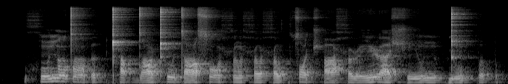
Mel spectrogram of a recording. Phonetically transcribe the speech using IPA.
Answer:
x ũ n ĩ tˤ ɑ̃ ʔ ə k ʈʰ a ʔ dˤ a ʈʰ ũ t ɑ sˤ ũ ħ ũ ħ u ħ o k sˤ u t͡ʃʼ ɑ ħ u ɭ ĩ ɭ a ʃ ĩ u̯ n u k ɖ ũ ʔ p ə p

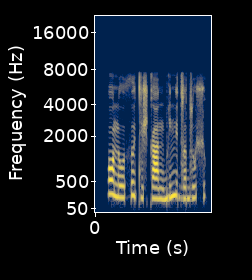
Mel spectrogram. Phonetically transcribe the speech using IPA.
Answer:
ɔ n oː θ ɯ tʲ a ʃ k aː n b i nʲ a d͡z ɤ d͡z u ʃ

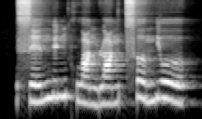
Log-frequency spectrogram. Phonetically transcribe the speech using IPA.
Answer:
s e˨˦ ɪ̯ n̪ y˦ n kʰ w ɑ˨˩ ŋ ɻ ɑ˨˦ ŋ t͡sʰ ɤ˥˨ n̪ j o˥˨ ʊ̯

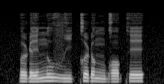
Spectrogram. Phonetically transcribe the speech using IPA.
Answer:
ʊ ɽ e n u v i k ʊ ɽ ʊ ŋ ɡ ɔ k e

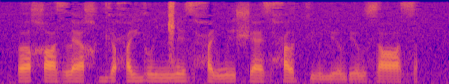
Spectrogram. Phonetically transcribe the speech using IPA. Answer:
ʌ˨ χ ɑ˨ z l æ˨ χ ɡʲ ʊ˦ ħ ɪ˦ j ʊ˦ i̯ ŋ͡ǁ ɪ˦ z ħ ɪ˨ w ɪ˦ ʃ æ˦˨ z ħ ʌ˦ kʲ ʊ˨ lʲ ʌ˨ u̯ ɾʲ ʌ˦ u̯ z ɑ˦˨ z

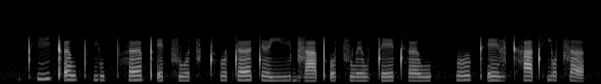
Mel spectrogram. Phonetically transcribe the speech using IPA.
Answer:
pʰ i kʼ œ w pʰ i w pʰ œ pʼ e t͡s w ʊ t͡s tʰ ʊ t œ t ø j i d͡z a pʼ o t͡s w ø w t e tʰ œ w | ʊ kʼ e v kʰ a tʰ j o t͡s ɐ

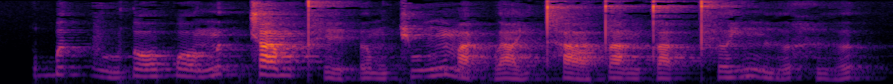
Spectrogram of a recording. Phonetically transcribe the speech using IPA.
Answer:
ɓ ə˦˥ k̚ v u˨˩˦ ɗ ɔ˧˥ ɓ ɔ˧ n ə˦˥ k̚ c a˧ m t̪ʰ e˨˩˨ ʔ ə˨˩ m c u˧˥ ŋ m a˨˩ k̚ l a˨˩˦ j t̪ʰ aː˨˩˨ t̪ a˨˩ n t̪ a˨˩ t̚ t̪ʰ ə˧˥ j n ɨ˨˩˦ ə̯ h ɨ˨˩˦ ə̯

